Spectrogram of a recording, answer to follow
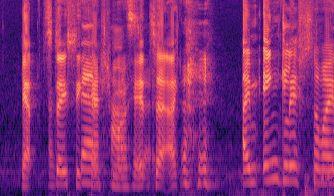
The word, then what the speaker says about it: Stacy Cashmore: Is it Yep, you Stacy pronounced it Cashmore? right. Yep, Okay, Stacy Cashmore.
